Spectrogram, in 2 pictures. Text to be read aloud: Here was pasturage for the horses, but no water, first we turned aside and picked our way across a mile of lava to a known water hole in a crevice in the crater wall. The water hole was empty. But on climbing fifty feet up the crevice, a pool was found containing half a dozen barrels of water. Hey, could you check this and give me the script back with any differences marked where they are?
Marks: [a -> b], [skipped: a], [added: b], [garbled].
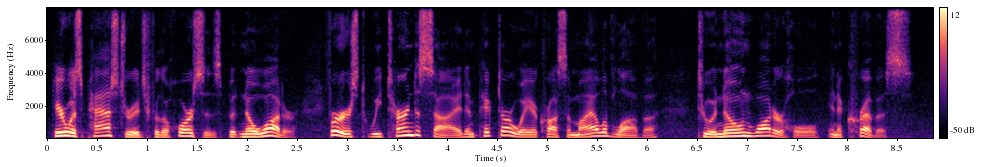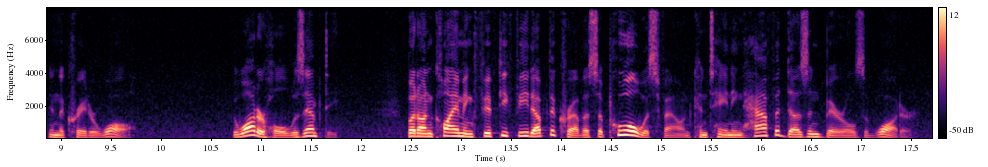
Here was pasturage for the horses, but no water, first we turned aside and picked our way across a mile of lava to a known water hole in a crevice in the crater wall. The water hole was empty. But on climbing fifty feet up the crevice, a pool was found containing half a dozen barrels of water.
